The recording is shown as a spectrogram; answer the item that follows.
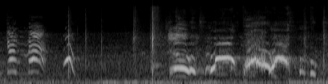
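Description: Young voices crying out in high shrieks that rise and fall, short ones in the first second and three loud ones in the second half, with a sharp snap about two seconds in as a water balloon bursts.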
